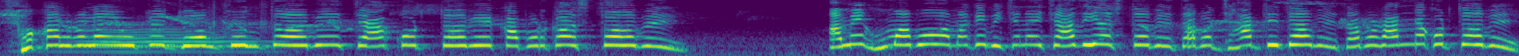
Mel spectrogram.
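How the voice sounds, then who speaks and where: A woman playing a bossy, scolding village wife in an amateur comedy cartoon, nagging and commanding through a squeaky pitched-up effect. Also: little pitch movement, fast, loud music behind the voice. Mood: demanding, suspicious.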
